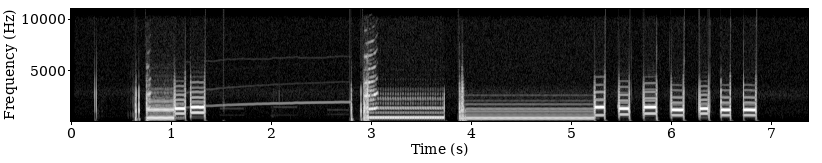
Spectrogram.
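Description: Quick bursts of touch-tone beeps dial a number, then a rising whistle and a steady dial tone hum, followed by another fast run of about eight keypad tones. Close and clear, no voices.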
